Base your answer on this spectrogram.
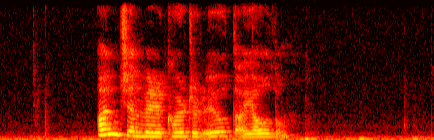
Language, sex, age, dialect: Faroese, female, 15-35, Suðurstreymoy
